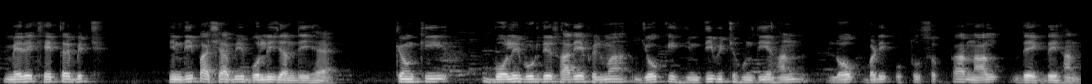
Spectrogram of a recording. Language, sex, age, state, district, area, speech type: Punjabi, male, 45-60, Punjab, Fatehgarh Sahib, rural, spontaneous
